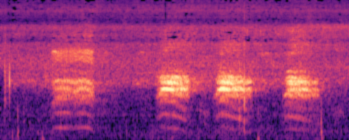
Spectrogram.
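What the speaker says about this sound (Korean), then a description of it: "그리고 까마귀들도 여기 와서 밥 먹고." Four harsh crow caws at a mountain temple feeding site on Jirisan, one drawn-out call followed by three shorter ones at a steady interval, moderately near over quiet outdoor background.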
